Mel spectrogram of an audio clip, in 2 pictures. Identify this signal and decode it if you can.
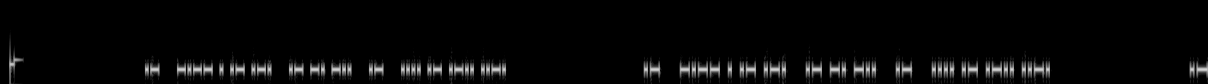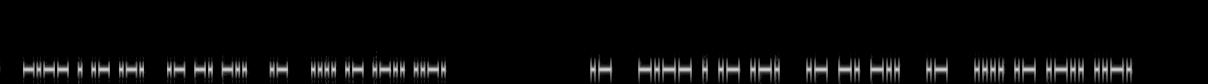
Morse code, heard as a keyed tone, about 37 wpm, 700 Hz. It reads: A YEAR AND A HALF A YEAR AND A HALF A YEAR AND A HALF A YEAR AND A HALF
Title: Speed-Racing - Sets of 5 Words 30wpm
